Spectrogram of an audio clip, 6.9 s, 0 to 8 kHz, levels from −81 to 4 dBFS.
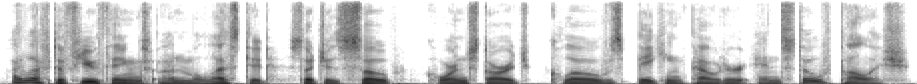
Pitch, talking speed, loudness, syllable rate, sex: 100 Hz, 140 wpm, -18 LUFS, 4.0 syllables/s, male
